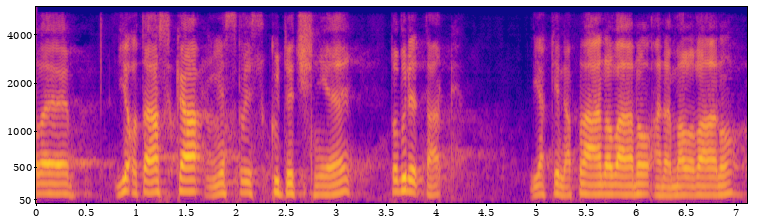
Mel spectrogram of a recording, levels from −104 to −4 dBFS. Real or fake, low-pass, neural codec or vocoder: fake; 5.4 kHz; codec, 16 kHz, 2 kbps, FreqCodec, larger model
